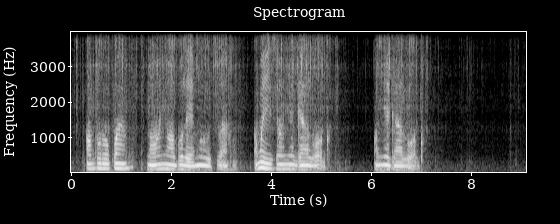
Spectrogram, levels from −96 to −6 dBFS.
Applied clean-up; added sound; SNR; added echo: neural mask model RNNoise.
